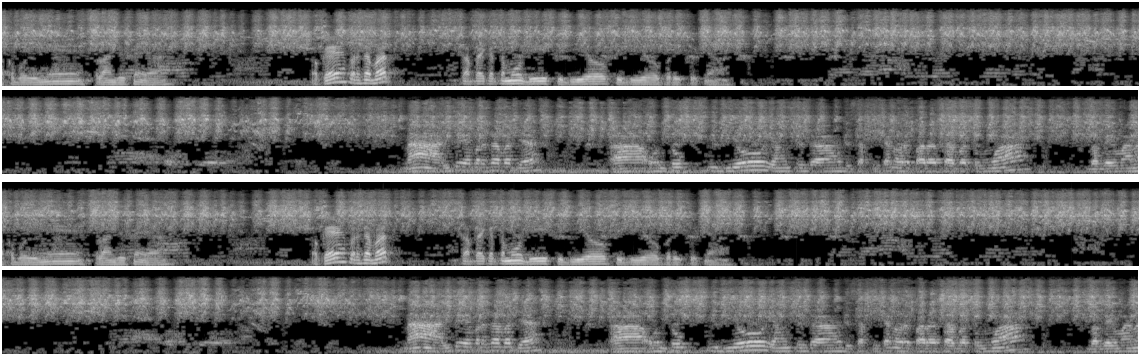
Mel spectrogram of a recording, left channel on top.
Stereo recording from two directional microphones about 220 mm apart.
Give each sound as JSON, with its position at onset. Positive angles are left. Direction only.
{"t": 0.9, "sound": "speech", "side_deg": 5}
{"t": 3.2, "sound": "speech", "side_deg": 0}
